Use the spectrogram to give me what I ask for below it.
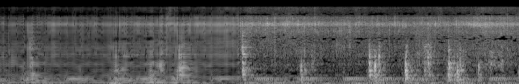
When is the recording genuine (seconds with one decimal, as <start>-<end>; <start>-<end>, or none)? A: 2.4-5.2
